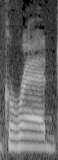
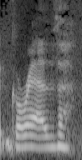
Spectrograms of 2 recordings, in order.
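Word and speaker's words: Goredd: When I first was in seventh grade, and I called it Gred to rhyme with Fred, right? But I have changed my own pronunciation of it to Greth. I had the double D. I didn't understand this in seventh grade, that the double D was its own sound.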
